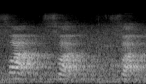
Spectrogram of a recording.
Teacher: fa itu pengucapannya bukan bibir atas menyentuh dengan bibir bawah, tapi gigi seri atas disentuhkan ke bibir bawah.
